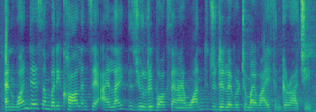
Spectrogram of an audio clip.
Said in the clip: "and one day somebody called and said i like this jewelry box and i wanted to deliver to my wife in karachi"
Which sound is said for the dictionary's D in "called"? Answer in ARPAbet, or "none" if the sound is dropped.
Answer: none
